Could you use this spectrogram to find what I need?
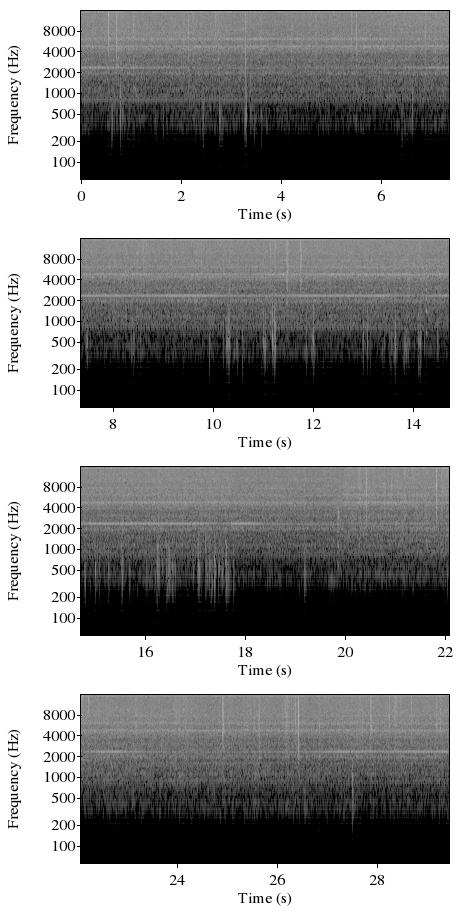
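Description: Plastic backing paper crinkles and rustles as stickers are peeled and pressed on.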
